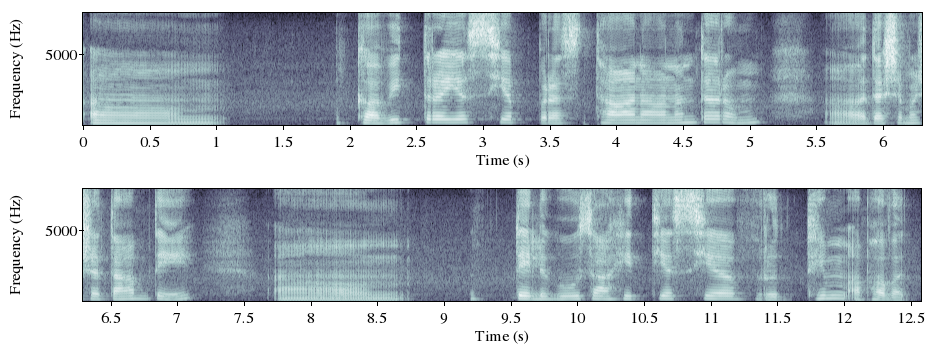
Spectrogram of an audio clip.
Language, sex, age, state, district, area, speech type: Sanskrit, female, 30-45, Karnataka, Bangalore Urban, urban, spontaneous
